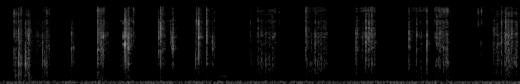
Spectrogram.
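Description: A stack of wooden spring clothespins, with more clothespins clipped onto the fingers, is clicked and tapped against each other. The result is a quiet run of bright, dry clicking bursts in quick clusters, each dying away almost at once, over a faint low rumble.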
